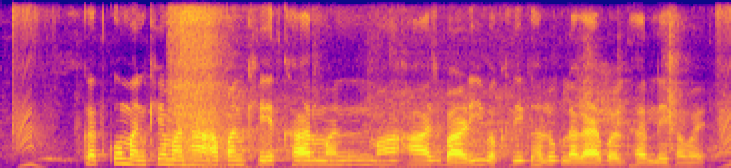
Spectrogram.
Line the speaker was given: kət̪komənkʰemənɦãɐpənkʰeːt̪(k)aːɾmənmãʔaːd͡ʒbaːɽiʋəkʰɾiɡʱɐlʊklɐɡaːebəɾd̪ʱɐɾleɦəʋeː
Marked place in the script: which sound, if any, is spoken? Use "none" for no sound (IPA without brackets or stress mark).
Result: kʰ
